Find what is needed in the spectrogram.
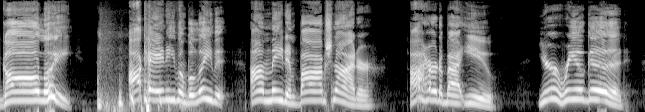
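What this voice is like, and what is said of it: Exaggerated Southern accent impression. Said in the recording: “he had the most serious accent I've ever heard in my life. He sounded exactly like Gomer Pyle ... you got the craziest accent of all time”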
